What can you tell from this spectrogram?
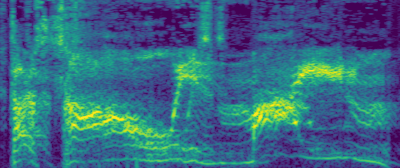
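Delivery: possessed roar, high and stretched out; coarse, powerful bellow. A narrator's reading. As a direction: bellow it slowly like a demon. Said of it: "bellowed in a coarse and powerful voice".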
